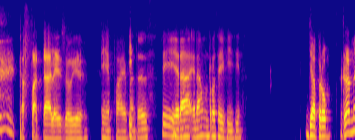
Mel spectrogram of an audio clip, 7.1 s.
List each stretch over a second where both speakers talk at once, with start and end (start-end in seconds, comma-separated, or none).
none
